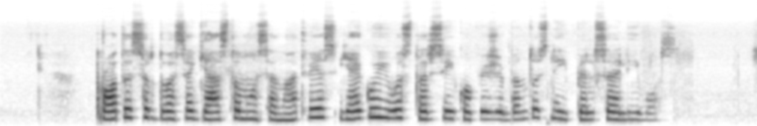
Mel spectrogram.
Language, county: Lithuanian, Alytus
